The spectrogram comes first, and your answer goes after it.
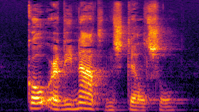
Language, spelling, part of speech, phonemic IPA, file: Dutch, coördinatenstelsel, noun, /koː.ɔr.diˈnaː.tə(n)ˌstɛl.səl/, Nl-coördinatenstelsel.ogg
- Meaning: coordinate system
